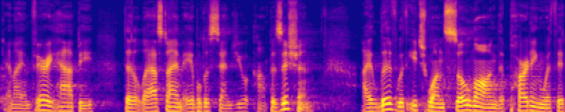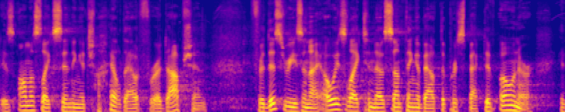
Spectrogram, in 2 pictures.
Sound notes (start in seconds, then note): none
